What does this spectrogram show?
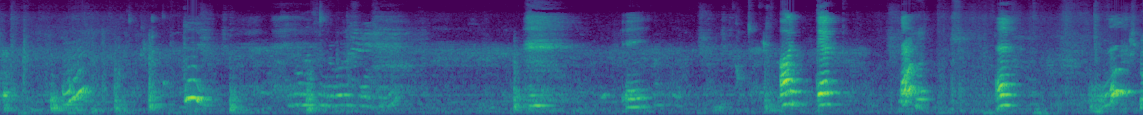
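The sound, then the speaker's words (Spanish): Water pours steadily into a bathtub filled to bathe a small child, the tub already very full, a continuous rushing hiss running the whole time, while the child babbles and chatters over it. “Cerremos un poco la llave porque ya está muy llena.”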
